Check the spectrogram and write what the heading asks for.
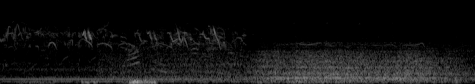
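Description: Several birds chirp and twitter in a 117-square-kilometre national park, then a steady aircraft rumble swells up and largely drowns out the birdsong and animal sounds.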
